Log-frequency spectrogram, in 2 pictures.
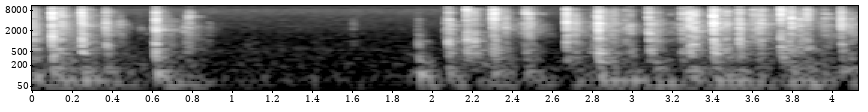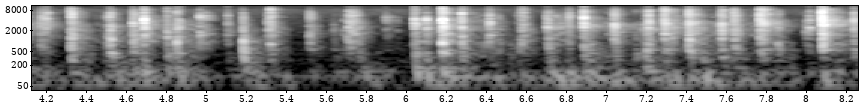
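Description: Fingertips type on the keys of a black plastic ergonomic split keyboard with a hollow housing, resting on a cloth tablecloth. Rapid, dense clicks and clacks with a low hollow thump under each keystroke and a bright edge. A brief pause comes about a second in, then the steady typing resumes.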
